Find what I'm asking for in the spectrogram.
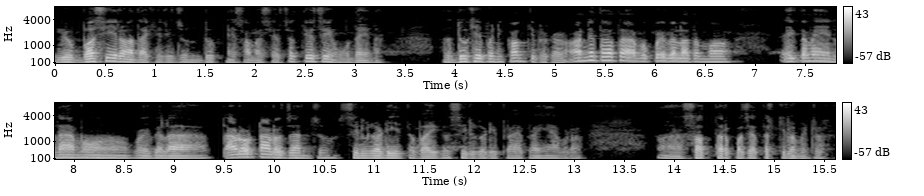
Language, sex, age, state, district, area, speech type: Nepali, male, 45-60, West Bengal, Kalimpong, rural, spontaneous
